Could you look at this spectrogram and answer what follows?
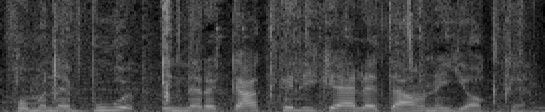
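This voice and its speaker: A woman playing a brisk, take-charge child twin with a Swiss German accent in a children's radio play, speaking colloquially. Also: on the high side, fairly even intonation, close to an everyday voice. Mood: brisk, eager. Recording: music behind the voice.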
